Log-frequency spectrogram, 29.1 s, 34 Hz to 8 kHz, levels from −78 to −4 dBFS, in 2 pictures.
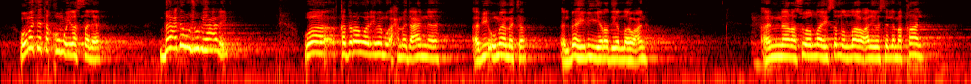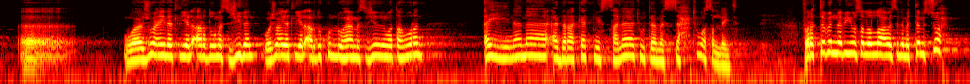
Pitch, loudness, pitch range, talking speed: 210 Hz, -20 LUFS, 190-230 Hz, 100 wpm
